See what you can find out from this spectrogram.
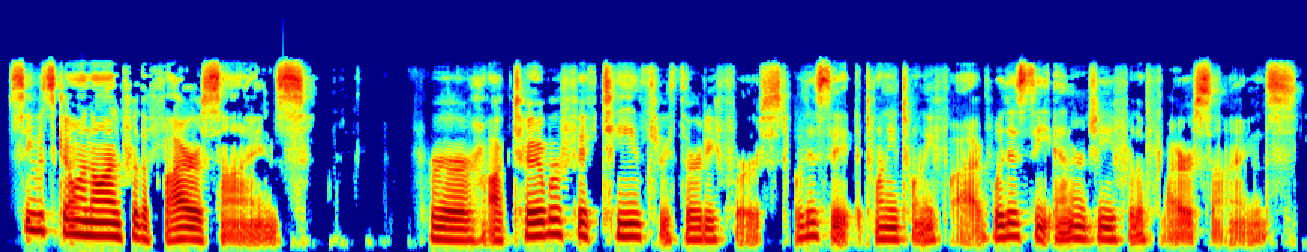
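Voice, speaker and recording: A woman with a low, hoarse voice, still recovering from a cold, talks through a tarot spread in a loose, meandering way. She leans on "you know" and "like" and sounds close and dry in a dim room at home. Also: a little slow, a little mellow, no room sound. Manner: rambling, loose, full of "you know" and "like", with light laughs. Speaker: tarot reader. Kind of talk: casual spoken tarot reading. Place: indoors at home, dim room lit by a candle and lamp.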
